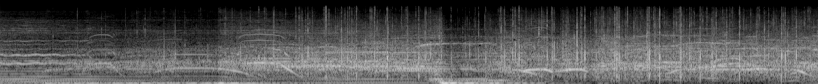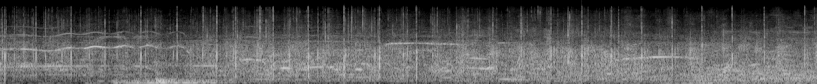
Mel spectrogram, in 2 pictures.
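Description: A live band's closing chord ringing out and stopping about four and a half seconds in, while a concert audience claps and cheers, with whistles rising and falling through it.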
